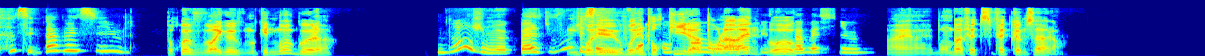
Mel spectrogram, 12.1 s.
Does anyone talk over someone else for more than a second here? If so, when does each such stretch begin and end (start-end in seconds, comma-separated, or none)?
5.7-8.0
